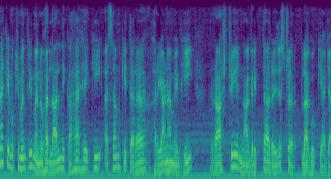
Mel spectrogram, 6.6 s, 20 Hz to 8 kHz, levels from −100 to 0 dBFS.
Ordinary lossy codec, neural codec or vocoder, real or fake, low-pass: Opus, 32 kbps; none; real; 7.2 kHz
